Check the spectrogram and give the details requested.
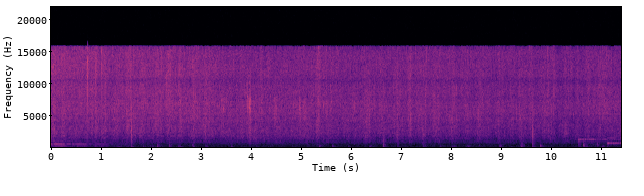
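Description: Corned beef and onions sizzling in a frying pan while a wooden spatula stirs and breaks up the meat, with many short knocks of the spatula against the pan.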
